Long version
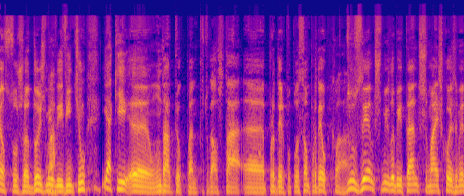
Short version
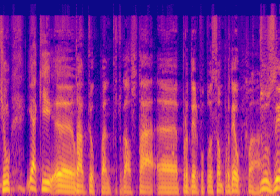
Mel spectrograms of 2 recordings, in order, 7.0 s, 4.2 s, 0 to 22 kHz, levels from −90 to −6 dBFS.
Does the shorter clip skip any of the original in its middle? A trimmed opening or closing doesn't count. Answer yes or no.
yes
